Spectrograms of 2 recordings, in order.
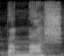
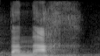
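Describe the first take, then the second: First: The word ends with a soft hushing 'sh' sound. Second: The word ends with a strong throaty 'kh' sound. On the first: The speaker calls it wrong. "Esse C H não é Tanash" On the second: The speaker calls it right. "é Tanakh. Bem puxado o Tanakh"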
